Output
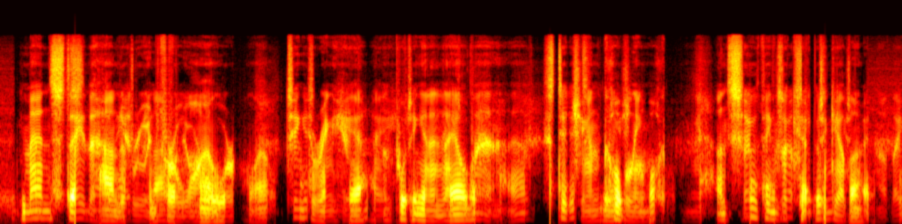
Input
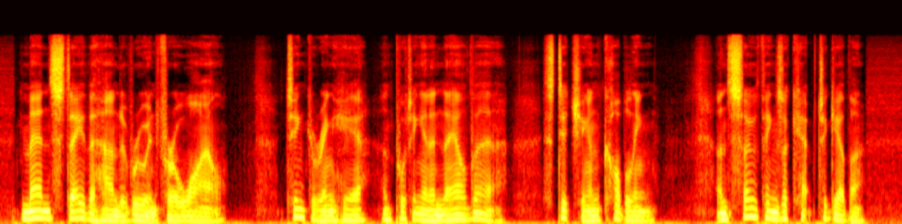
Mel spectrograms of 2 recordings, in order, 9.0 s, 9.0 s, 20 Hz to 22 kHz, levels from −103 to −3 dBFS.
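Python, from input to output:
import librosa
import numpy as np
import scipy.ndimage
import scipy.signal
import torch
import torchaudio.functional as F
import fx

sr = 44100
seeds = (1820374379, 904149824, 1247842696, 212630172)

y = fx.reverse_delay(x, sr, ms=334, wet_db=-10.0)
y = fx.filter_held_highpass(y, sr, hz=4.0, low_hz=450.0, high_hz=1800.0)
y = y * librosa.db_to_amplitude(-2.5)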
